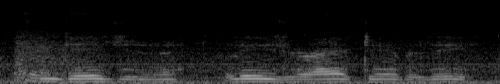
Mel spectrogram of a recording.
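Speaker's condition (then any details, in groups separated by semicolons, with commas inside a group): ALS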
